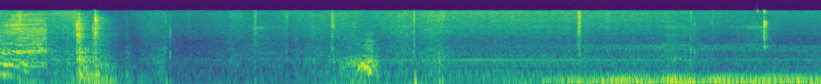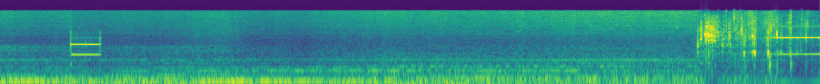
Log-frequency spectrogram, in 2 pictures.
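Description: A low, steady rumbling drone of film sound design, with a few soft rustles early on and a short electronic phone beep about nine seconds in.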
